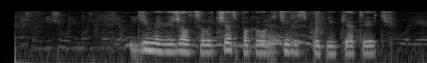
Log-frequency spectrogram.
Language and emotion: Russian, neutral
